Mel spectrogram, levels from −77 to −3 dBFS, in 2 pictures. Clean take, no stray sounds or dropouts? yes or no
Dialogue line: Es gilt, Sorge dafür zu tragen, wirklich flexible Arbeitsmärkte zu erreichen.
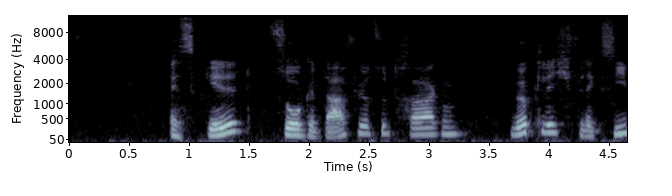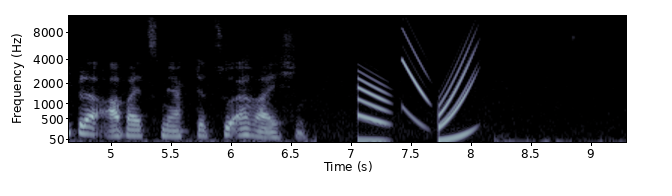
no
